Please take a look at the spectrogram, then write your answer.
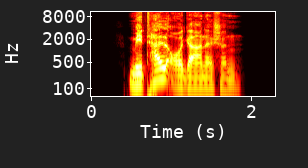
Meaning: inflection of metallorganisch: 1. strong genitive masculine/neuter singular 2. weak/mixed genitive/dative all-gender singular 3. strong/weak/mixed accusative masculine singular 4. strong dative plural
- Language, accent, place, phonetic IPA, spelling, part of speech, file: German, Germany, Berlin, [meˈtalʔɔʁˌɡaːnɪʃn̩], metallorganischen, adjective, De-metallorganischen.ogg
